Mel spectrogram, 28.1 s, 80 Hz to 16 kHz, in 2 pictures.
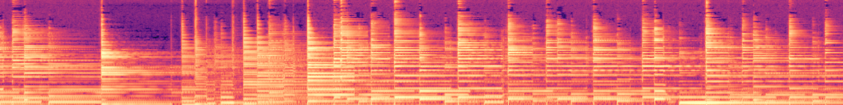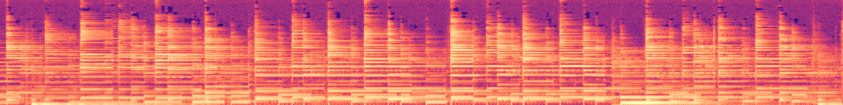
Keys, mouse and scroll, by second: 1.1 Tab, 2.0 ctrl+a, 2.7 Tab, 3.3 right click, 3.8 ctrl+Tab, 4.0 right click, 4.8 ., 5.5 ctrl+space, 5.9 click, 6.4 click, 6.7 middle click, 6.9 g, 7.1 middle click, 7.5 Tab, 7.7 ctrl+s, 8.7 e, 9.5 ctrl+s, 9.9 ctrl+3, 10.0 click, 10.4 middle click, 11.0 Tab, 11.3 ctrl+0, 11.5 click, 14.1 ctrl+b, 15.0 ctrl+3, 15.8 ctrl+s, 16.3 click, 17.3 middle click, 17.5 ctrl+s, 17.9 shift+space, 18.0 middle click, 18.8 ctrl+r, 19.1 middle click, 20.3 ctrl+Tab, 20.7 ctrl+Tab, 21.0 middle click, 21.2 middle click, 22.0 ctrl+Tab, 23.3 ctrl+Tab, 23.3 z, 23.3 middle click, 23.4 right click, 23.6 x, 23.8-24.8 middle drag, 25.0 middle click, 25.2 ctrl+Tab, 25.4 middle click, 25.9 middle click, 26.0-27.0 right drag, 26.5 middle click, 27.3 click, 27.7 middle click.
